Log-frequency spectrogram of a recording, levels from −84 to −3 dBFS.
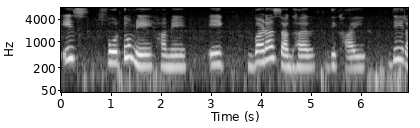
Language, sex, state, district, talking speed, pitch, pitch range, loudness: Hindi, female, Bihar, West Champaran, 95 wpm, 225 Hz, 210-280 Hz, -16 LUFS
